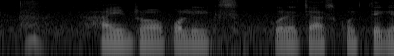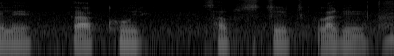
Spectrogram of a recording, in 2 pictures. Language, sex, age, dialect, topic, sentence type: Bengali, male, 25-30, Jharkhandi, agriculture, statement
